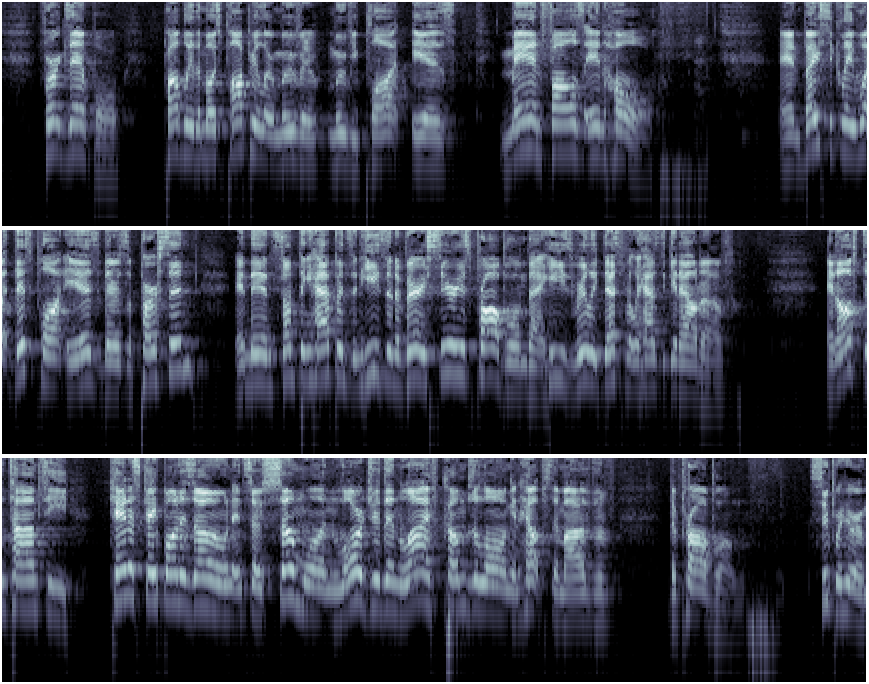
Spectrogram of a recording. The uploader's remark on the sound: Sermon delivered to Cottondale Baptist Church in Eastman, GA during the 6:00pm service.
